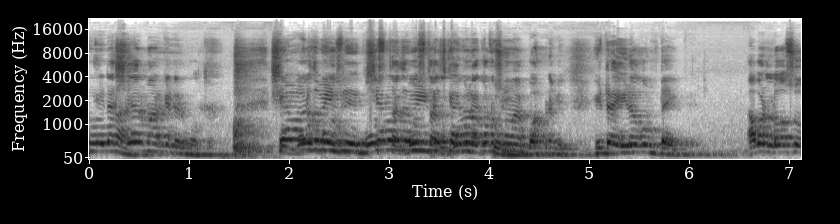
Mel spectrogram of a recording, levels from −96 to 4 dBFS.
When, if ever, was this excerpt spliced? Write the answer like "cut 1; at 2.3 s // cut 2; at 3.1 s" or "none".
none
